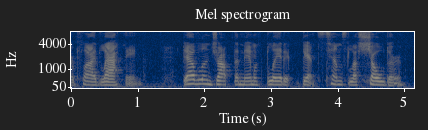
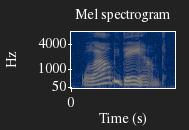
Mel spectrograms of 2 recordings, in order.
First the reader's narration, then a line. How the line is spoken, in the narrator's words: John said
